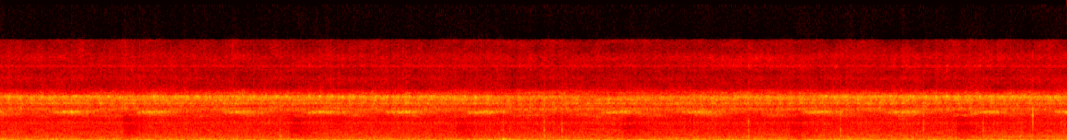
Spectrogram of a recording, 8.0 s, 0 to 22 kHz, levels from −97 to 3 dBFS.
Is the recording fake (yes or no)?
yes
